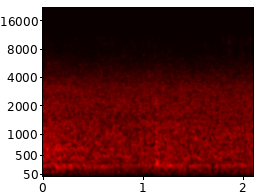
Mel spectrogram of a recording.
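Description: Steady low hiss of background room noise in a church during a pause in speech. The echo of a man's voice dies away at the very start.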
